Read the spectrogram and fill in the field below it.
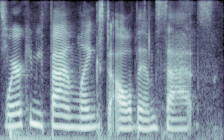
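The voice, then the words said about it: Put-on Southern US accent. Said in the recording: “do the rest of it in my Southern accent ... I'm originally from Georgia.”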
